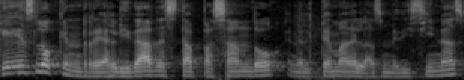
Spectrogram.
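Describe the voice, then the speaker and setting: The man's voice has a dark, mellow tone at a medium pitch. He keeps a moderate pace. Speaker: podcast host, interviewer. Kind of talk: interview.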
